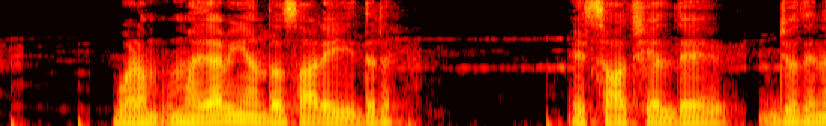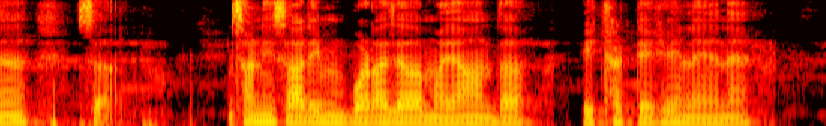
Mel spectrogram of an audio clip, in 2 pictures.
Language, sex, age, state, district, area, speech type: Dogri, male, 18-30, Jammu and Kashmir, Samba, rural, spontaneous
